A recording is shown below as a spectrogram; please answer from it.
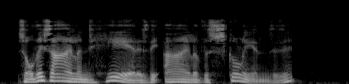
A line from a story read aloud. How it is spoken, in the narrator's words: purred Alvin gleefully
